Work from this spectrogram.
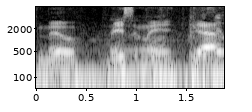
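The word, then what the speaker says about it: MØ: Or I found out it's pronounced Moo recently.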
